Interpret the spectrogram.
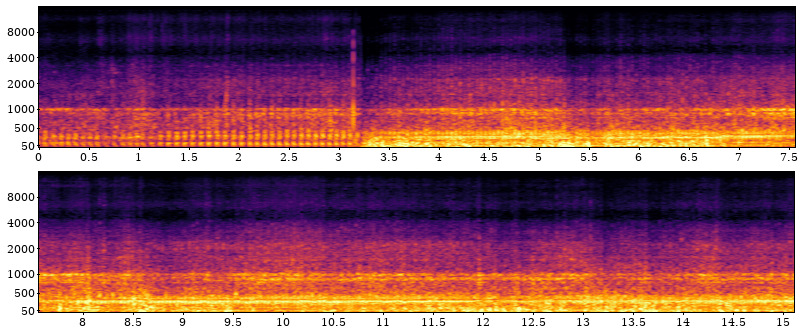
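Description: Royal Enfield Himalayan's single-cylinder engine running while the motorcycle is ridden over a gravel road, its separate firing pulses plain at first. About three seconds in the sound jumps abruptly to a louder, steadier engine note under way.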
